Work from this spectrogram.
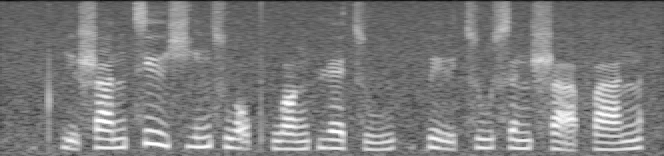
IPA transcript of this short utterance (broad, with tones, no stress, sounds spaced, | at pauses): pʰ ḭ˨˩ ʂ a˧˥ n t͡s e˥˩ ɪ̯ ɕ i˧˥ n s w ɔ̰˨˩ pʰ w ɑ˧˥ ŋ p ɥ ɛ˥˩ t͡s u˧˥ | p ḛ˨˩ ɪ̯ t͡s u˧˥ s ə˧˥ n ʂ ä̰˨˩ f a˧˥ n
